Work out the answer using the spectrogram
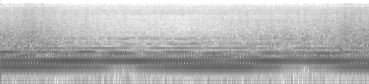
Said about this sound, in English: And small waves are lapping the shore.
